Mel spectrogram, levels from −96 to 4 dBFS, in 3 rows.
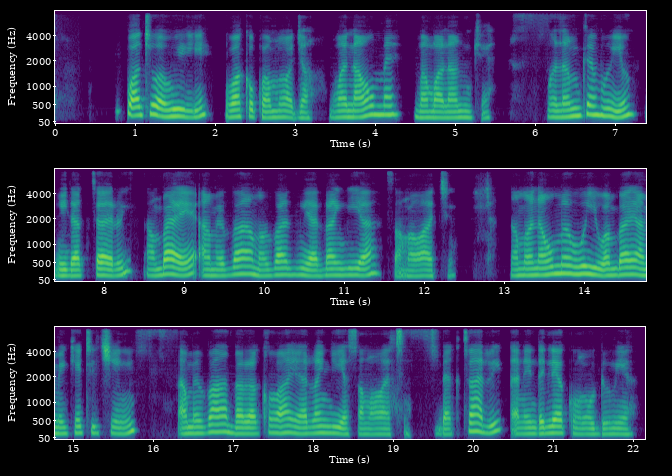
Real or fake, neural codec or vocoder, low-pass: fake; codec, 16 kHz, 1 kbps, FunCodec, trained on Chinese and English, 50 frames a second; 7.2 kHz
